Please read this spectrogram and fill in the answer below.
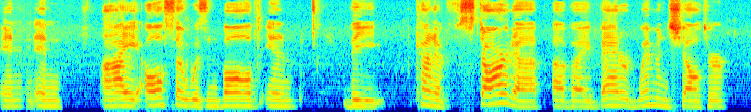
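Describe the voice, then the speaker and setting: Over noticeable background noise, a woman with an American accent speaks at a fairly slow pace in a fairly low voice. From North Texas. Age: 70s. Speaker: feminist activist, oral history interviewee. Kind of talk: oral history interview. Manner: halting, many fillers.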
